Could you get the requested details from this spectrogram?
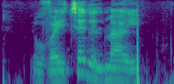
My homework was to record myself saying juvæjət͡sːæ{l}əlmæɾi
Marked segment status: correct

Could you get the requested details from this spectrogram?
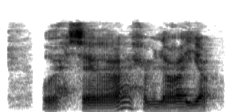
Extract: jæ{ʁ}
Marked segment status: incorrect: none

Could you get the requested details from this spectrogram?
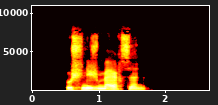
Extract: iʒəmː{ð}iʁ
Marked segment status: incorrect: ʕ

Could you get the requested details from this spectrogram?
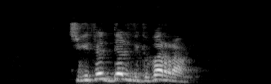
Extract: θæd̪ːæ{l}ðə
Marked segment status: correct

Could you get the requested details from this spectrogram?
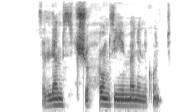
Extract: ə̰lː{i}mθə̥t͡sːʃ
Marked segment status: incorrect: æ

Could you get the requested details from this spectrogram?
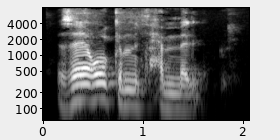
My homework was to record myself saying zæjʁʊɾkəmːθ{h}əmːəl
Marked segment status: incorrect: ħ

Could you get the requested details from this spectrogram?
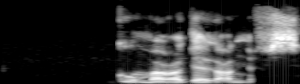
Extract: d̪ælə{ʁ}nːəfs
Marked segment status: correct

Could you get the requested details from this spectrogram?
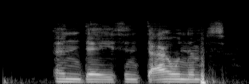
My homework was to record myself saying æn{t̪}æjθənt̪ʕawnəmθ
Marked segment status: incorrect: d̪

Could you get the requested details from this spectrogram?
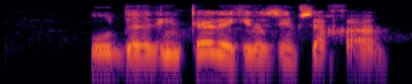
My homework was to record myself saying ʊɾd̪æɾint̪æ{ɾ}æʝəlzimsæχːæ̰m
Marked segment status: correct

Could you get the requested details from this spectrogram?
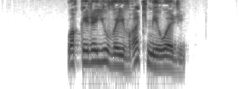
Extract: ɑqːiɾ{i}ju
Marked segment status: incorrect: æ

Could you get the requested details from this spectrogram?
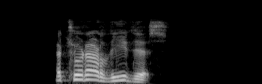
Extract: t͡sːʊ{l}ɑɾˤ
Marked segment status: incorrect: ɾ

